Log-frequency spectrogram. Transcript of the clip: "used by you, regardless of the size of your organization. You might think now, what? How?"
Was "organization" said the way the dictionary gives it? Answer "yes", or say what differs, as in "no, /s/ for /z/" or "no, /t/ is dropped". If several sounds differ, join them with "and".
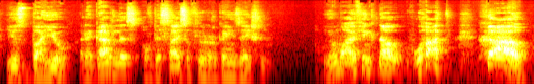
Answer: yes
